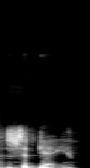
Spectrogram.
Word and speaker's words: Tsidkenu: The word we're going to look here is spelled T-S-I-D-K-E-N-U. But it's actually pronounced Sidke.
